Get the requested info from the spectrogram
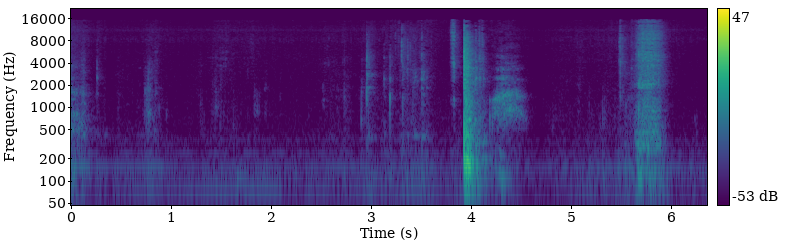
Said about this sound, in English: I don't want to lose my composure, so I'm going to have a sip of this.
